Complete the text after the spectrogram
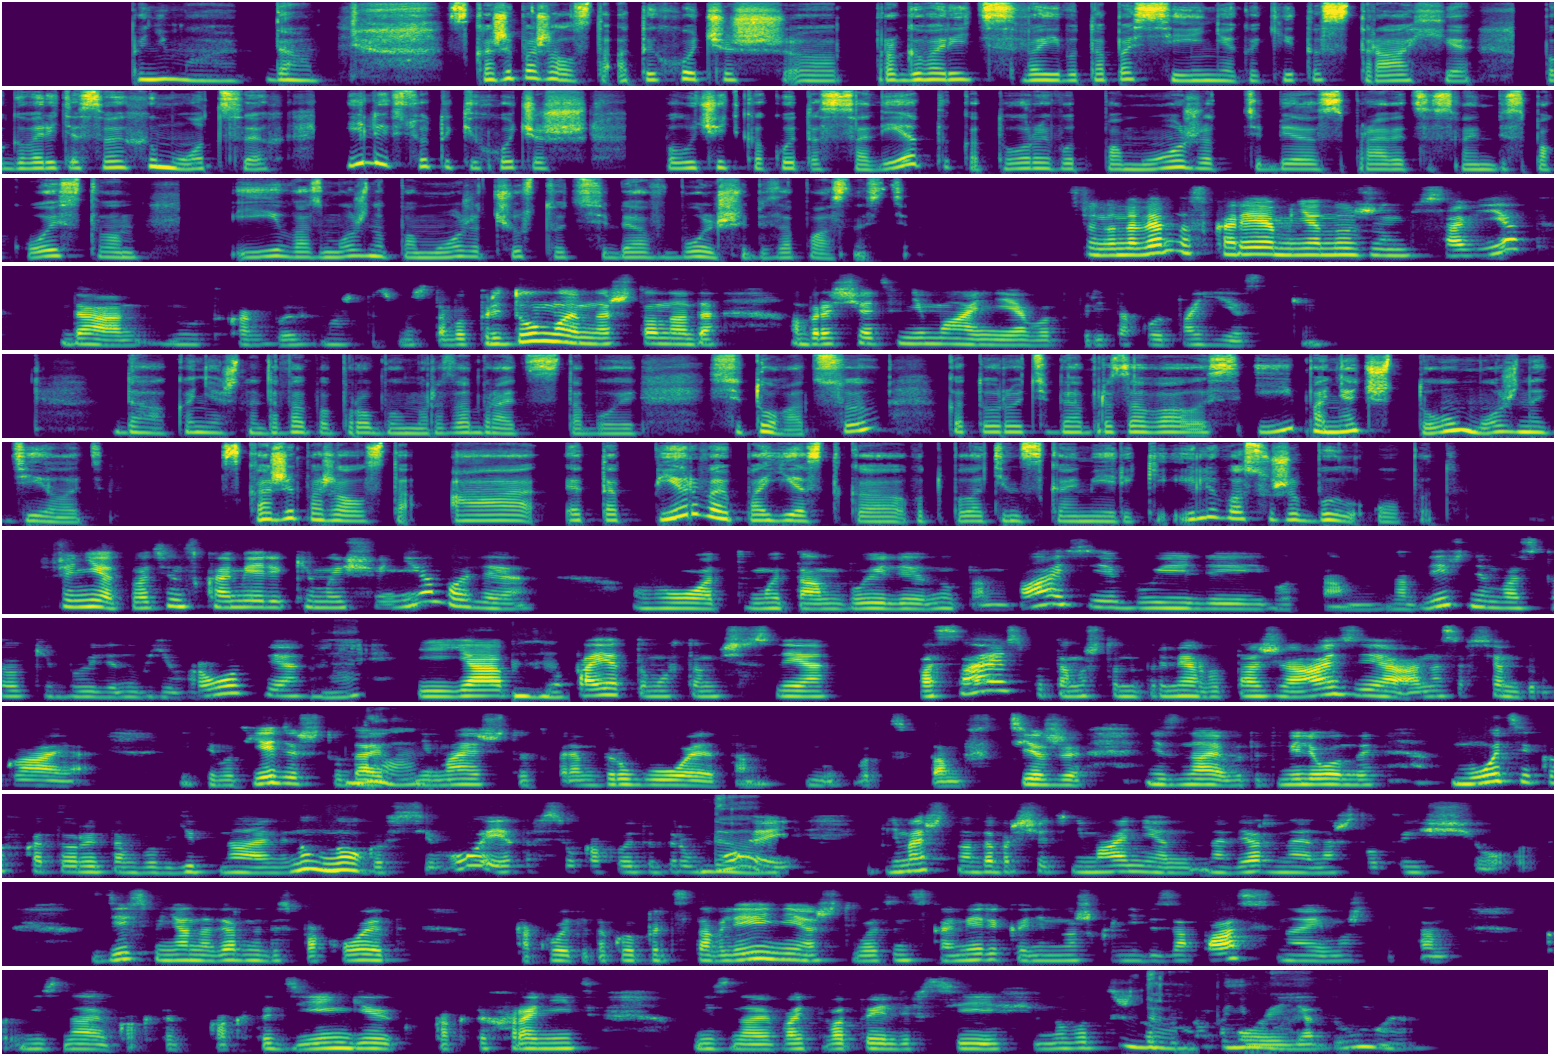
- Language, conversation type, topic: Russian, advice, Как оставаться в безопасности в незнакомой стране с другой культурой?
- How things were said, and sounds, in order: other background noise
